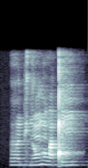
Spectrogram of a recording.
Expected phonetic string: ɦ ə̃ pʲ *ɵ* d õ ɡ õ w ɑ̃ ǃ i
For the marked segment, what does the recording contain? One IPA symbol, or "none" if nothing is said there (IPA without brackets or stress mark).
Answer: ə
